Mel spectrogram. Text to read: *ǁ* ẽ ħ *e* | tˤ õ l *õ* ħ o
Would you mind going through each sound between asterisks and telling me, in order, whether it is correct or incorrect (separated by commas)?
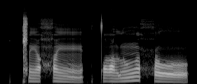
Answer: correct, incorrect, incorrect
